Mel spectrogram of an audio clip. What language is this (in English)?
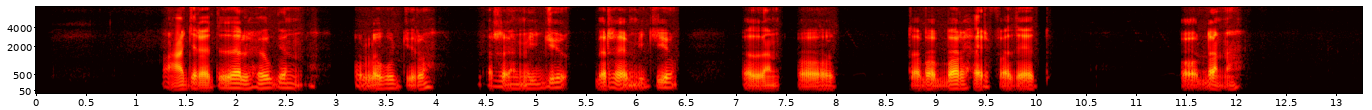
Somali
